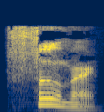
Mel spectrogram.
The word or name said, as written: foumart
